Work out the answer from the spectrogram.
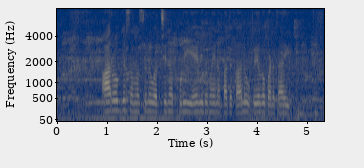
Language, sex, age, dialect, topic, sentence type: Telugu, female, 31-35, Southern, banking, question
